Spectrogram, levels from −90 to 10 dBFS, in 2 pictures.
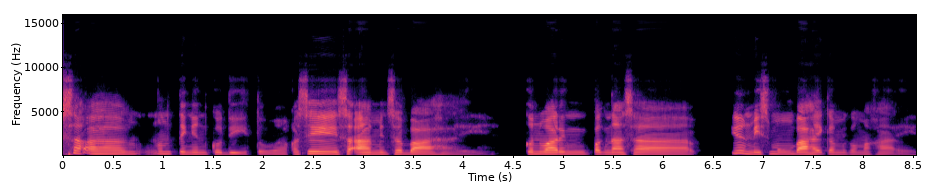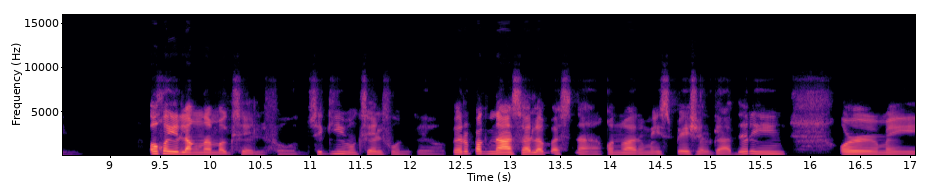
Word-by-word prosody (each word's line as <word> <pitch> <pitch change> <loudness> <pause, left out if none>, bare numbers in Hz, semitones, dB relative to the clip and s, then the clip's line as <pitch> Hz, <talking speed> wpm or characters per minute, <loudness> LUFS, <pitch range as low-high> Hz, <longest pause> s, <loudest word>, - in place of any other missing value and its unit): sa, 295 - +3
um, 230 -2 +1 0.3
ang 230 - -6
tingin 205 -3 -4
ko 190 -1 -6
dito, 165 -3 -8
ah, 145 - -12
kasi 235 +6 +3
sa 210 -1 +6
amin 205 -1 -3
sa 205 -1 0
bahay 145 -7 0 0.4
kunwaring 220 -2 +3
'pag 210 -1 0
nasa 195 -1 +2 0.9
'yon, 295 -4 -1
mismong 220 +2 -3
bahay 205 -1 +6
kami 195 -1 -7
kumakain, 160 -6 -11 0.9
okey 255 -2 +6
lang 195 0 +4
na 190 - +1
mag-cellphone. 150 -4 -10
Sige 220 +4 -9
mag-cellphone 175 -5 -10
kayo. 140 -2 -24
Pero 235 +3 -2
'pag 250 -2 +1
nasa 205 -2 +6
labas 170 -3 -3
na, 165 0 -9
kunwaring 175 -1 -6
may 170 0 -11
special 170 -2 -7
gathering 220 +8 -7 0.6
or 185 -2 -1
may 175 -1 -7
190 Hz, 135 wpm, -23 LUFS, 170-220 Hz, 0.9 s, sa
